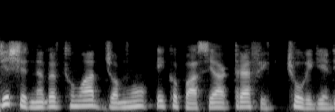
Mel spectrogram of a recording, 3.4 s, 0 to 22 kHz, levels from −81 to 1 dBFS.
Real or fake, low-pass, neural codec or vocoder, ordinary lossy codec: fake; 5.4 kHz; codec, 16 kHz, 1 kbps, FunCodec, trained on LibriTTS, 50 frames a second; none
